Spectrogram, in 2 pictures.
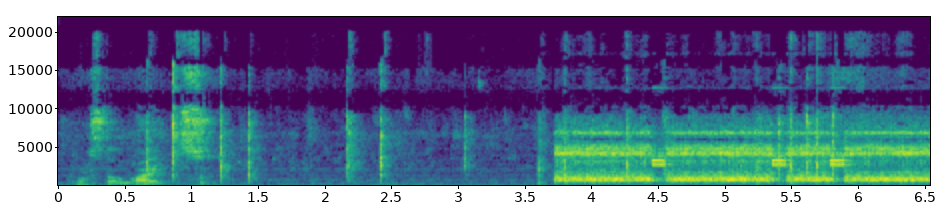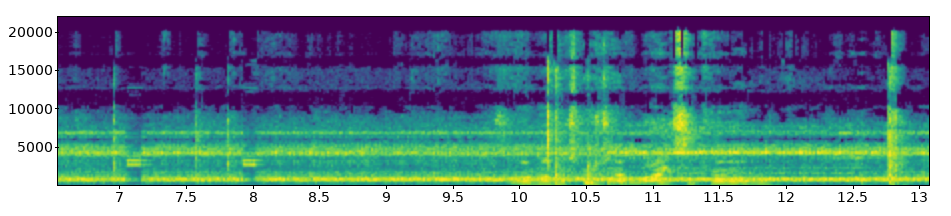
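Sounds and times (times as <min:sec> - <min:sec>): electronic toy engine sound: 0:03.7 - 0:13.0.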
